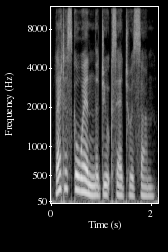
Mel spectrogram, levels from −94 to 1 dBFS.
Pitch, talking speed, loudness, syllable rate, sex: 185 Hz, 280 wpm, -18 LUFS, 5.2 syllables/s, female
